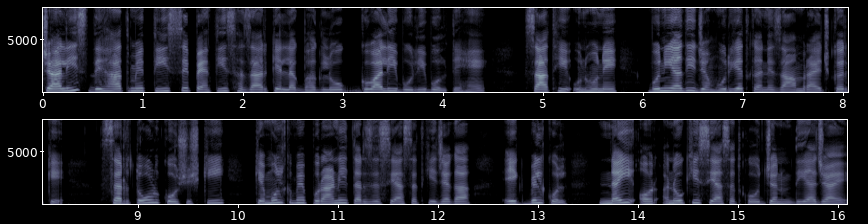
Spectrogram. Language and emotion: Urdu, neutral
